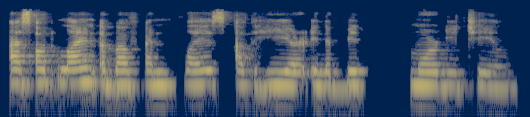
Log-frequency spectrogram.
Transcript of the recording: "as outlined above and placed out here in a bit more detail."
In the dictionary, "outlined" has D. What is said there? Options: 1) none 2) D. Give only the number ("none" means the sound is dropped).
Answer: 1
